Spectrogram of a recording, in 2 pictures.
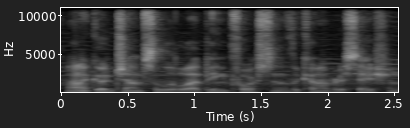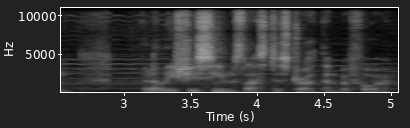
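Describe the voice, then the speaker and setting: A man's voice: deep voice, lively intonation, fast talker, gravelly, fairly bright tone, faint music behind. A man reading a visual novel aloud as its narrator and lead, using a put-on cowboy drawl.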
